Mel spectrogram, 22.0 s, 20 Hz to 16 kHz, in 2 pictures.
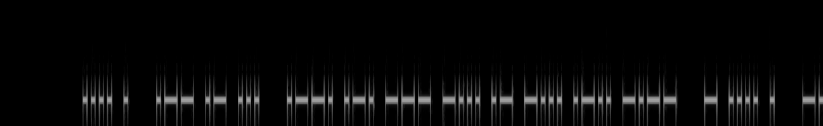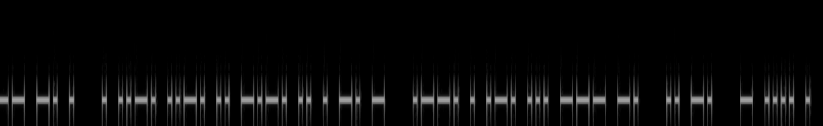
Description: Morse code, heard as a keyed tone, about 22 wpm, 700 Hz. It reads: HE WAS PROBABLY THE ONE EFFICIENT PERSON IN THE
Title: Sentences from Top 1300 Words 22wpm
